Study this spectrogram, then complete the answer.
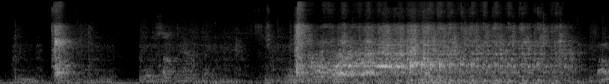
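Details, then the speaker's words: Twin-cylinder Briggs & Stratton engine on a mini bike, first start on a splash of primer: catches with a rough burst, runs a few seconds, then sags and fades out as it runs out of fuel, needing another prime. "like it already started. It started a little bit. You're ready to work the throttle. Alright, good. We're out of gas. We need another prime."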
